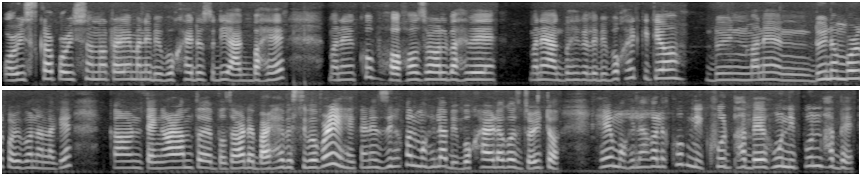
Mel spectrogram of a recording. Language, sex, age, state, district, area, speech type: Assamese, female, 45-60, Assam, Dibrugarh, rural, spontaneous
